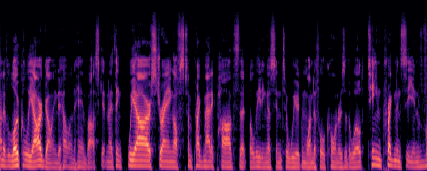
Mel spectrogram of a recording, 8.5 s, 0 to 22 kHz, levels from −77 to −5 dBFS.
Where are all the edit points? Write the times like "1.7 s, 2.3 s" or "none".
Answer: 7.3 s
